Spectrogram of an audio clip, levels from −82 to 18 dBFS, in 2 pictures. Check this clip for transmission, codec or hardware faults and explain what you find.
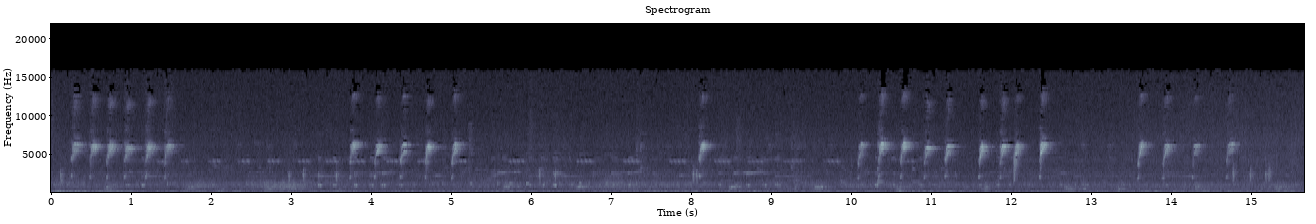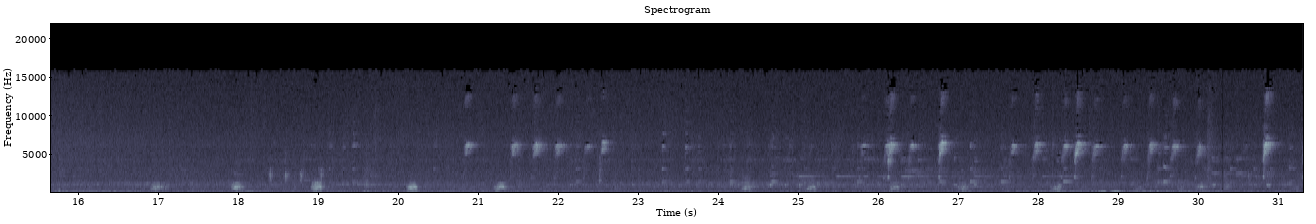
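One fault is present. At 30.31 s there is a block of digital silence: about 10 ms of audio drops to silence, likely because the output buffer was not filled in time. The abrupt cut and return, this short, is heard as a brief tick or dip.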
